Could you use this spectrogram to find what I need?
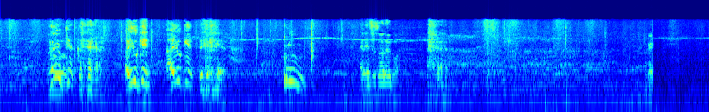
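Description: Young men talk and laugh with animation, close by.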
